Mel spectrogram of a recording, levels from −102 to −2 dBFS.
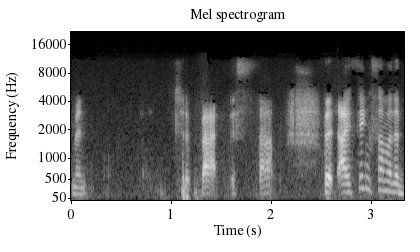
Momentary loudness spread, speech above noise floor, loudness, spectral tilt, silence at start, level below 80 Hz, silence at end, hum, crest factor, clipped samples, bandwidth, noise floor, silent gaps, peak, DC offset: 16 LU; 36 dB; -22 LUFS; -3 dB/octave; 0 s; -50 dBFS; 0 s; none; 24 dB; under 0.1%; 12 kHz; -59 dBFS; none; 0 dBFS; under 0.1%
